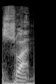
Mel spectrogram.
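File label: "shuan", neutral tone, Mandarin Chinese pinyin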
